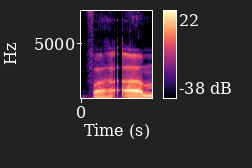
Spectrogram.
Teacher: Jadi di bagian fa'am, suaranya itu kita tahan ya, kita panjangkan sejenak. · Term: gunnah musyaddadah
